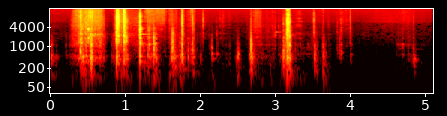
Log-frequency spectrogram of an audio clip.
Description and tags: Mechanic Sodaclub Pinguin
Mechanik/mechanical Sodaclub Pinguin close recorded
open, Mechanik, nearfield, Pinguin, close, recorded, Sodaclub, mechanical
